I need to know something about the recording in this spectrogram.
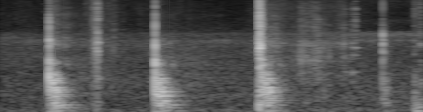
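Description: A digging tool struck three times into soil in a post hole, sharp strikes about half a second apart, with a few lighter knocks and ticks after them.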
